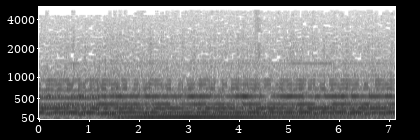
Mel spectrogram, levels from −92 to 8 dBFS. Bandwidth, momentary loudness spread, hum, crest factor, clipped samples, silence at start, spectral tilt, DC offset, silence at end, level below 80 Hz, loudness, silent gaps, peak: 4.4 kHz; 2 LU; none; 12 dB; under 0.1%; 0 s; -13 dB/octave; under 0.1%; 0 s; -22 dBFS; -17 LUFS; none; -4 dBFS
